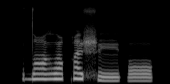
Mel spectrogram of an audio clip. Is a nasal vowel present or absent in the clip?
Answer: present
